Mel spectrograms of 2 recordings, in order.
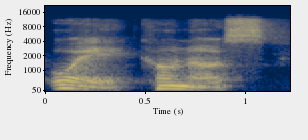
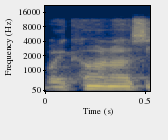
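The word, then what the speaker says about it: Oikonos: we're called oyconos uh the pronunciation there is like oi konos um if you struggle with the we're looking at that word and pronouncing it um iconos ecosystem knowledge we're a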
